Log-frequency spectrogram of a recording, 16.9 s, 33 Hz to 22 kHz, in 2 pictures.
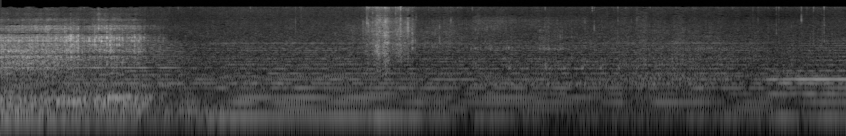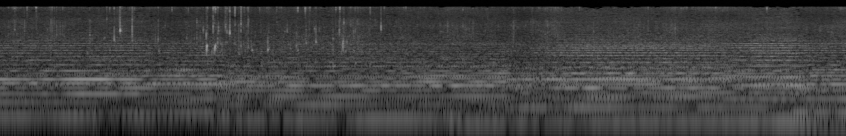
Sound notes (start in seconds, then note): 3.1 dinosaur grunts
